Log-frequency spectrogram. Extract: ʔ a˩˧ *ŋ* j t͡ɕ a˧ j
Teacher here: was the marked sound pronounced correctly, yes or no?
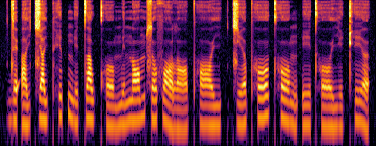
no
